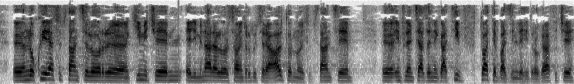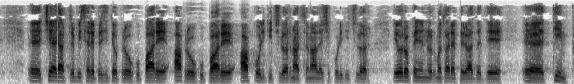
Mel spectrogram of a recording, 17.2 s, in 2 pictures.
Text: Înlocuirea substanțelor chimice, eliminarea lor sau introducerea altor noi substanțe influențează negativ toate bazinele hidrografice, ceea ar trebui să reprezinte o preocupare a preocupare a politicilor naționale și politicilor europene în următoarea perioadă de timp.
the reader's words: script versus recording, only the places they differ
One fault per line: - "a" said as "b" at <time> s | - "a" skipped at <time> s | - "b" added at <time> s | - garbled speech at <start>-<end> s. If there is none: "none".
none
